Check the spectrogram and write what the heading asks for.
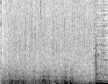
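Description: Thunderstorm: steady rain with a low rumble of thunder.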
